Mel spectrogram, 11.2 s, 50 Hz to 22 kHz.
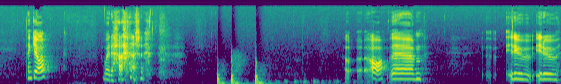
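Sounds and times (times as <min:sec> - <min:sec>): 
speech: 0:00.6 - 0:01.1, 0:02.1 - 0:03.1, 0:06.9 - 0:08.6, 0:10.2 - 0:11.2
faint thuds: 0:04.4 - 0:07.9
knocking: 0:04.4 - 0:07.9.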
